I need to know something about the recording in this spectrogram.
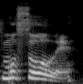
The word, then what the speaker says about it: Musolli: It's meant to be 2 L's, not 3 L's. But it's Musolli. Musolli, okay.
